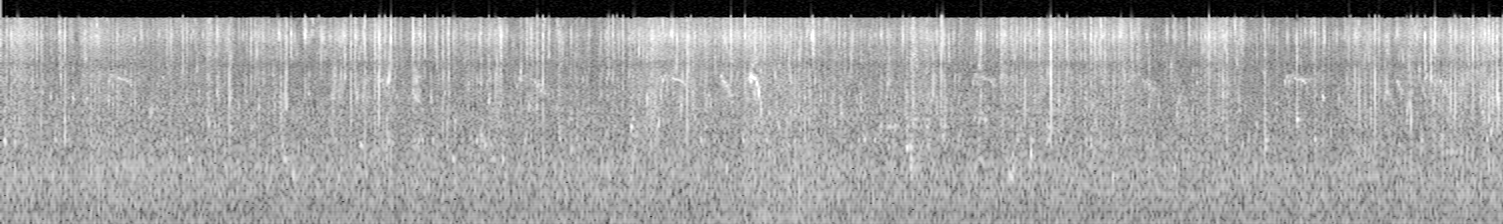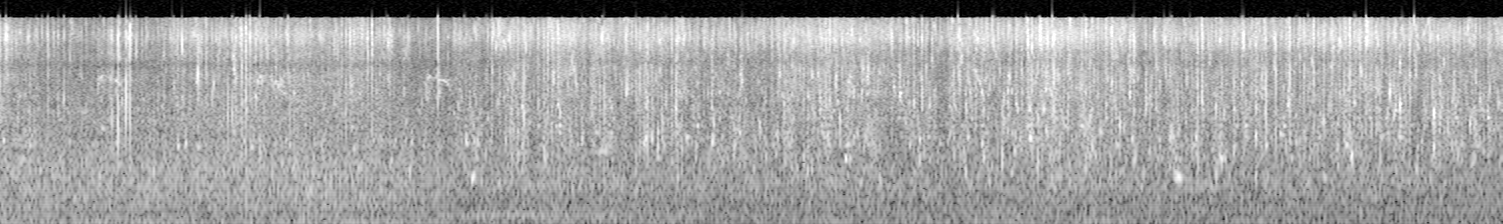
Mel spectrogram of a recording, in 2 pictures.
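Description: Garden fountain water trickling and splashing steadily into a porcelain bird-bath bowl, recirculated by a pump.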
